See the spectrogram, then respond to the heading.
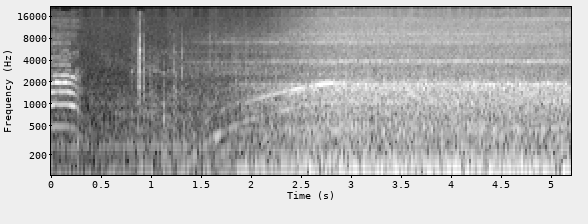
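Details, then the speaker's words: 2005–2019 Nissan Frontier, newly replaced blower motor spinning up to max speed: smooth whir climbing steadily in pitch like a car accelerating, no rubbing or ticking; healthy blower after replacement. "it has like a like a i don't know that motor you can hear it it's kind of like a spaceship sound look it sounds like a car accelerating"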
